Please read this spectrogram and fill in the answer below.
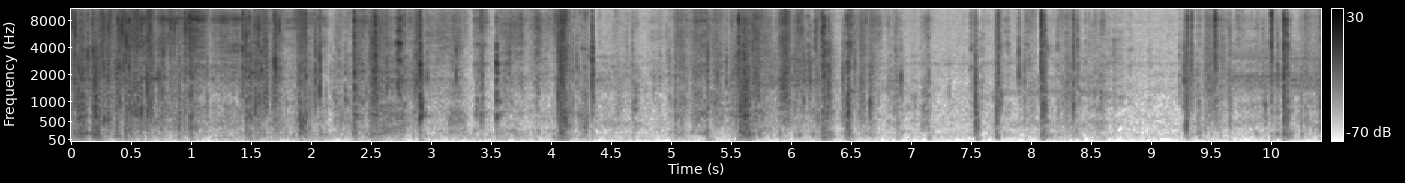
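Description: Close handling noise: rustling and crackling with many sharp clicks as hands work the wiring connector of an evaporator temperature sensor under a car's dash. It thins out after about seven seconds, with a short flurry of clicks near the end.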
